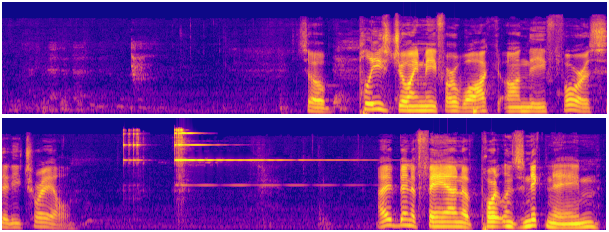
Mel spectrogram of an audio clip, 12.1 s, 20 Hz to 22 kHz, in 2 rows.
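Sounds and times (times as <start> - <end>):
small metal bell ringing: 7.3 - 10.0.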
